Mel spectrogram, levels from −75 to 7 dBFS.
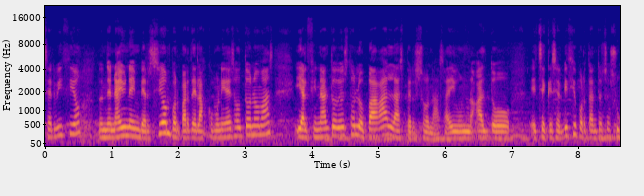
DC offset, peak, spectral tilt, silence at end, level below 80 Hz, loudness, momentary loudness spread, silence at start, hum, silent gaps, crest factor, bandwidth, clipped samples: under 0.1%; 0 dBFS; -5 dB/octave; 0 s; -48 dBFS; -19 LUFS; 8 LU; 0 s; none; none; 18 dB; 15.5 kHz; under 0.1%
